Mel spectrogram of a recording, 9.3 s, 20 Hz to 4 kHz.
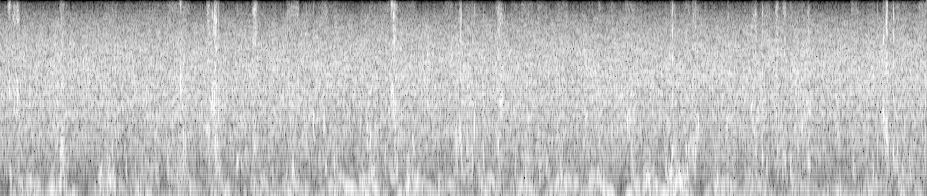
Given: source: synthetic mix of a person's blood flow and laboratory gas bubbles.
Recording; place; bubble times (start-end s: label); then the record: Doppler ultrasound of blood flow; precordium
0.08-0.22 s: bubbles
0.58-0.70 s: bubbles
0.98-1.19 s: bubbles
1.24-1.91 s: bubbles
2.04-2.25 s: bubbles
2.35-2.62 s: bubbles
2.88-3.00 s: bubbles
3.03-3.41 s: bubbles
3.63-4.17 s: bubbles
4.45-4.88 s: bubbles
4.96-5.05 s: bubbles
5.11-5.67 s: bubbles
5.96-6.40 s: bubbles
6.64-6.79 s: bubbles
6.81-7.03 s: bubbles
7.25-7.37 s: bubbles
7.50-8.12 s: bubbles
8.51-8.60 s: bubbles
8.69-9.28 s: bubbles
From the record:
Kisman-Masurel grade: 232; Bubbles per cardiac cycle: several, 3 to 8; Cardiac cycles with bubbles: 50 to 99%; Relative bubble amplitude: moderate (0.250 to 0.450); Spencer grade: 3 (all of the cardiac periods contain showers or single bubble signals, but not dominating or overriding the cardiac motion signals); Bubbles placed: anywhere in the cardiac cycle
